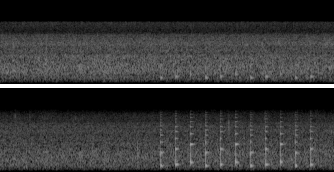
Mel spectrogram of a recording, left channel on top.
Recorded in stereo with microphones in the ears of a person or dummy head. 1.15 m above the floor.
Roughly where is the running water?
Left.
